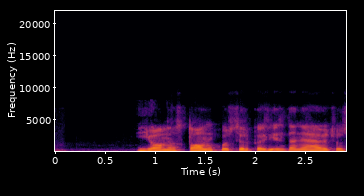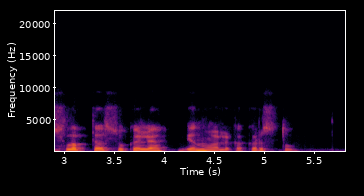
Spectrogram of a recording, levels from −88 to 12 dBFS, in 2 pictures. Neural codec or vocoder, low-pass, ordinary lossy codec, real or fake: codec, 16 kHz, 4 kbps, FreqCodec, larger model; 7.2 kHz; Opus, 16 kbps; fake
